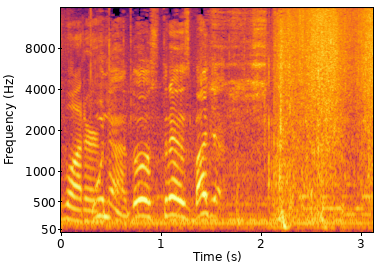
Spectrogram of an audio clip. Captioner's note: speaking in a foreign language; water splashing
